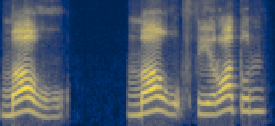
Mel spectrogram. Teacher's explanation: تو مغفراتن میں غو پر آپ نے حلق میں اس کو ہولڈ کرنا ہے, مغ نہیں بولنا آپ نے, مغ نہیں بولنا, مغ مغفراتن.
